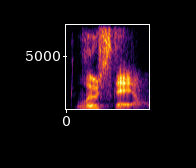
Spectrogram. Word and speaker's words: Lucedale: all right let's go Lucedale not Clydesdale I said ludsdale oh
